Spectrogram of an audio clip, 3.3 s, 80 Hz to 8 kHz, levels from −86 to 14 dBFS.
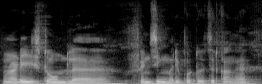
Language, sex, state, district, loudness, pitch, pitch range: Tamil, male, Tamil Nadu, Nilgiris, -15 LUFS, 105 Hz, 100-110 Hz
